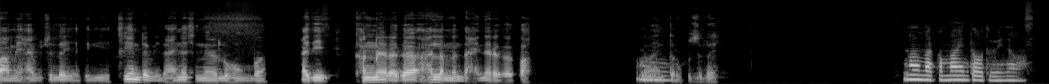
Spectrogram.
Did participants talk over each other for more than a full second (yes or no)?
no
